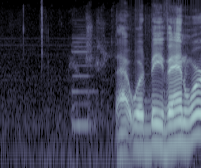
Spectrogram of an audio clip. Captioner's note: buzzer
